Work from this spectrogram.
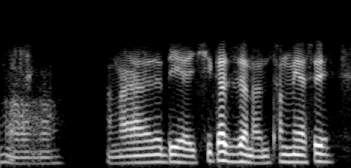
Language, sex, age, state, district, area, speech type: Bodo, male, 18-30, Assam, Baksa, rural, conversation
